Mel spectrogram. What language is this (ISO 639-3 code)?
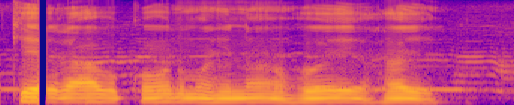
mai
